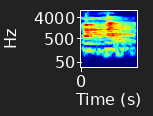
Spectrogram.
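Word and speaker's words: qahal: q a h a L Cómo se dice cajal ahí está en el número ocho en el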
